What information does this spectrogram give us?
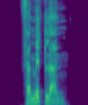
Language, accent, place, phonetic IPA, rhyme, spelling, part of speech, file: German, Germany, Berlin, [fɛɐ̯ˈmɪtlɐn], -ɪtlɐn, Vermittlern, noun, De-Vermittlern.ogg
- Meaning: dative plural of Vermittler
